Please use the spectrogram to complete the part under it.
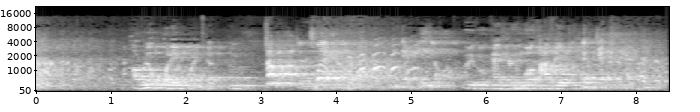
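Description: A second middle-aged man answers through a microphone.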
